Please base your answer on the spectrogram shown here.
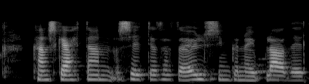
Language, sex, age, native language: Icelandic, female, 12, Icelandic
